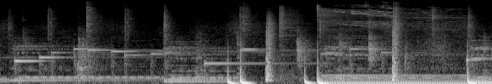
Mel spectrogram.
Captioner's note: object clattering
